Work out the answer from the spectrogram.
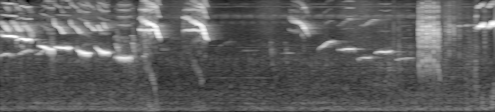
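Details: Brown-chested jungle flycatcher male from Bali: descending series of thin whistles and chirps, a pause, softer slurred notes, then a brief buzzy rattle.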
